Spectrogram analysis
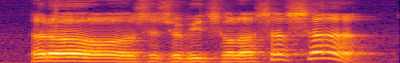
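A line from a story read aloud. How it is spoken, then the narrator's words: Official exclaiming. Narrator (French): s'écria le fonctionnaire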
